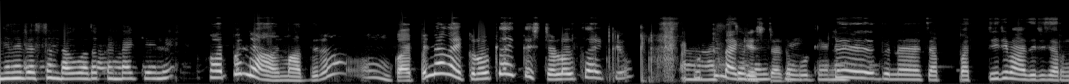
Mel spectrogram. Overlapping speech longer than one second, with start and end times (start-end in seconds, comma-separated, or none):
6.9-8.4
